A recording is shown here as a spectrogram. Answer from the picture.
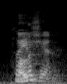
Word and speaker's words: pleasure: এটা প্লেজার না, এটা হচ্ছে উচ্চারণটা হচ্ছে প্লেজার। Pleasure.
